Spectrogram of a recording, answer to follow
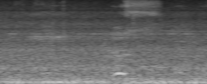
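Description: A steady low rumble of background noise, with a child's single short word about a second in.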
